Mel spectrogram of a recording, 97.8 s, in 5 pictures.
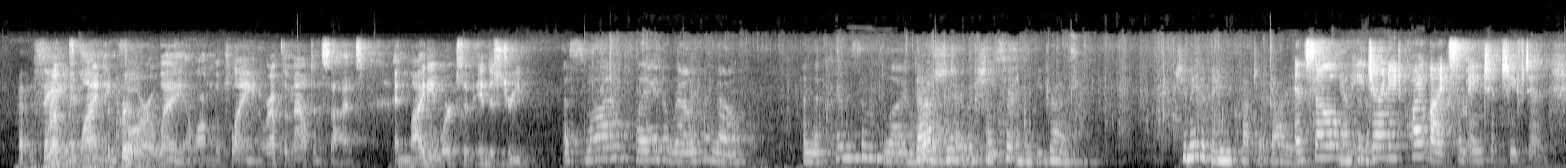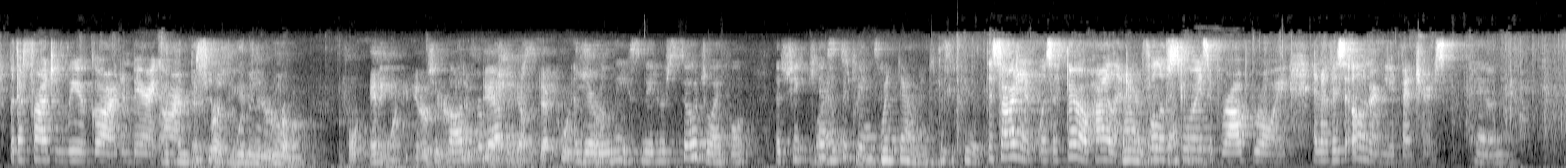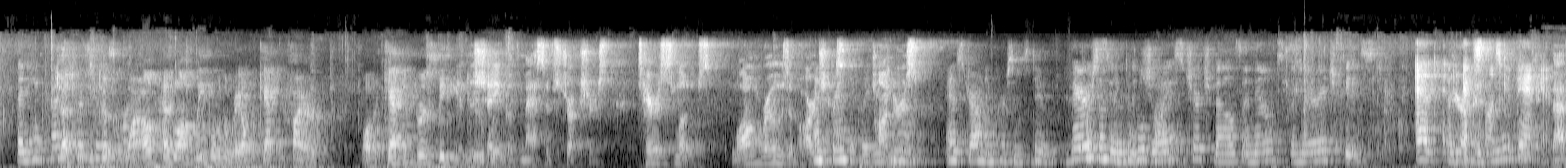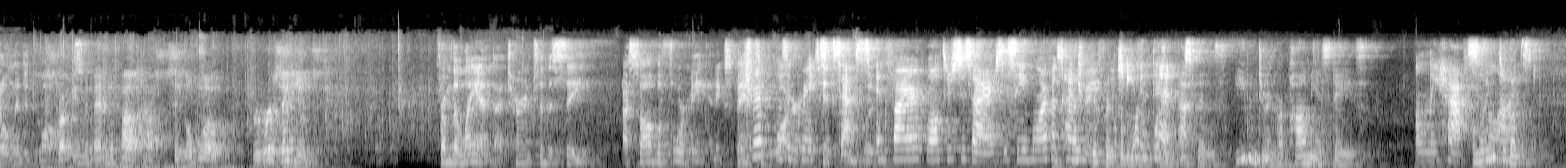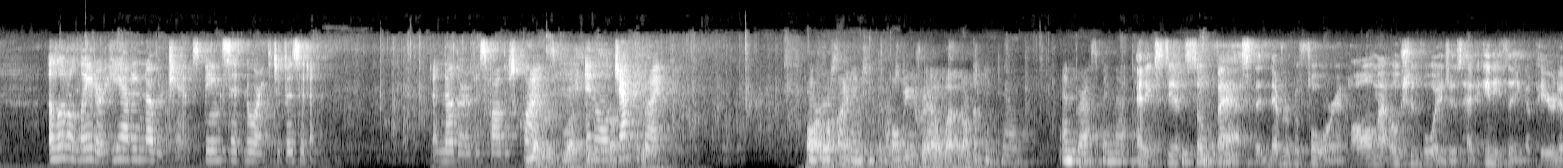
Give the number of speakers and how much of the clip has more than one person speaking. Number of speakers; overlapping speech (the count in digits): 6, about 31%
